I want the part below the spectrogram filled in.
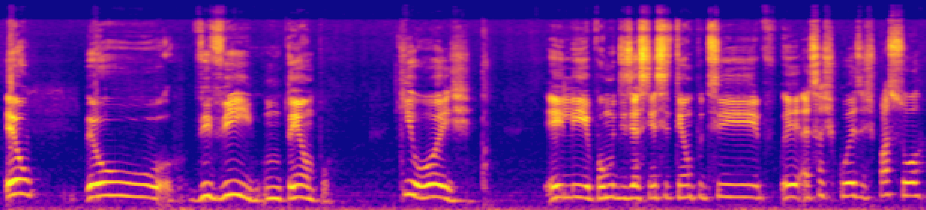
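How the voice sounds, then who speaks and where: A man's voice: sits high, fairly even intonation, slow. Brazilian man in his fifties, chatting casually. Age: 50s. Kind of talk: casual conversational talk.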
